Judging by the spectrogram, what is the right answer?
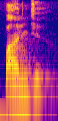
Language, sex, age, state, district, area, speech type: Punjabi, male, 18-30, Punjab, Gurdaspur, rural, read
